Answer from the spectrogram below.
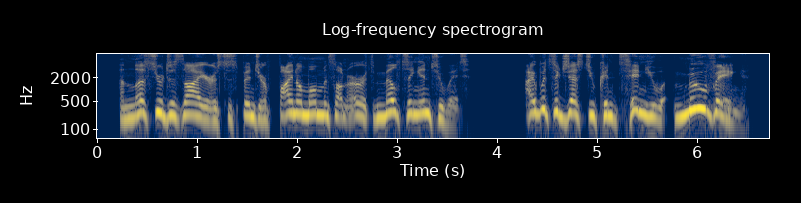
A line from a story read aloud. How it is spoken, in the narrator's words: the villain bellowed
